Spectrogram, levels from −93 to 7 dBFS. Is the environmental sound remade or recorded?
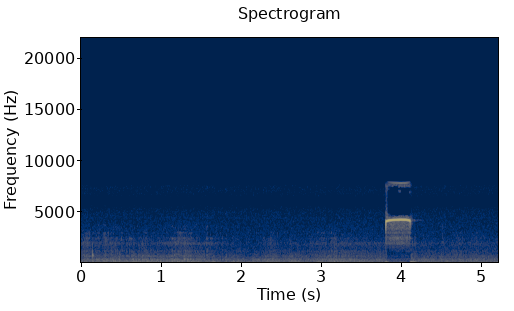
recorded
